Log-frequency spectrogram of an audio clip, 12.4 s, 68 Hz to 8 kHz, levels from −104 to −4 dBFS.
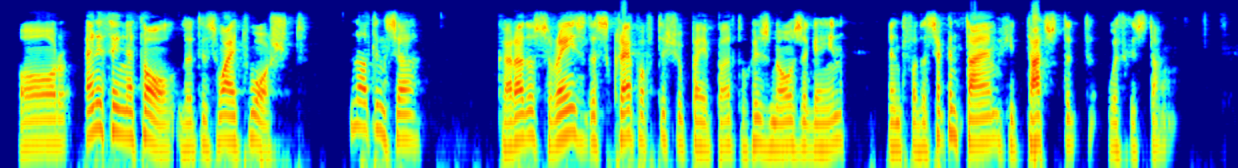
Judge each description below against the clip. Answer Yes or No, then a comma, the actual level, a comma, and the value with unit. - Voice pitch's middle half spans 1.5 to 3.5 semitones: No, average, 3.9 semitones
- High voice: No, medium, 140 Hz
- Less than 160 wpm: Yes, average, 150 wpm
